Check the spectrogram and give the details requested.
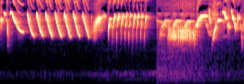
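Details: Black-throated canary song for stimulating other canaries to sing: a run of repeated downslurred whistles, a faster rattling trill, then a buzzy grating phrase mixed with sharp chips.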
